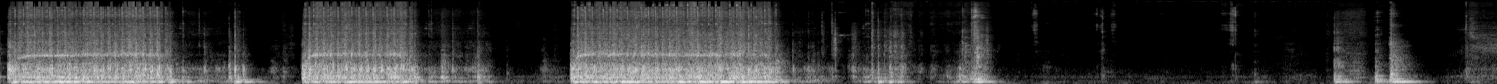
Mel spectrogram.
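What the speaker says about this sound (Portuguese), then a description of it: "Agora, eu vou colocar o viés em cima, passar uma costura." Bursts of a sewing machine stitching bias binding onto a luxury butterfly romper, three long loud runs separated by short pauses and quieter handling of fabric, with no talking.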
